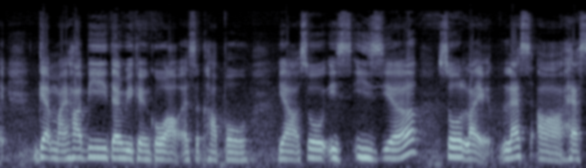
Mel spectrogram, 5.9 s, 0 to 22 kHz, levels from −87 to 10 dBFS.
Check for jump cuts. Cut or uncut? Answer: uncut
